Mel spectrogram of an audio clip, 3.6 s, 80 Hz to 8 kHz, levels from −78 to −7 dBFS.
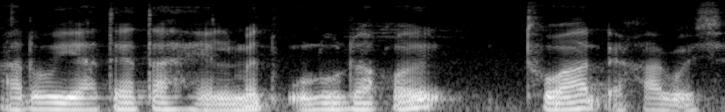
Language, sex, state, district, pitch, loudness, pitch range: Assamese, male, Assam, Kamrup Metropolitan, 125 Hz, -17 LUFS, 115-130 Hz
